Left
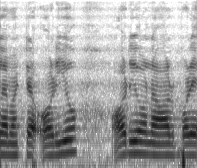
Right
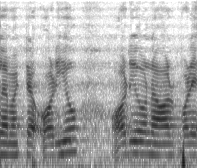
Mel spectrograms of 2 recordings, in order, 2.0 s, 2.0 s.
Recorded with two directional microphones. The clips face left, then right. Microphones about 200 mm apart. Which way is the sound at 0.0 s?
35° left (ahead or behind).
